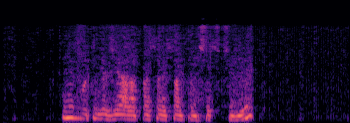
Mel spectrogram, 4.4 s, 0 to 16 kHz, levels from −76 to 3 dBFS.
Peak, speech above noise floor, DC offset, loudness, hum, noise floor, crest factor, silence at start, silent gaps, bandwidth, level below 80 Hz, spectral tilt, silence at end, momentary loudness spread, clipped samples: -12 dBFS; 31 dB; under 0.1%; -28 LUFS; none; -58 dBFS; 18 dB; 0.75 s; none; 9.4 kHz; -62 dBFS; -6 dB/octave; 1.2 s; 6 LU; under 0.1%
